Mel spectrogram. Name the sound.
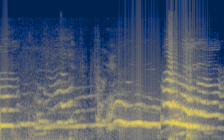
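dogs barking and howling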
